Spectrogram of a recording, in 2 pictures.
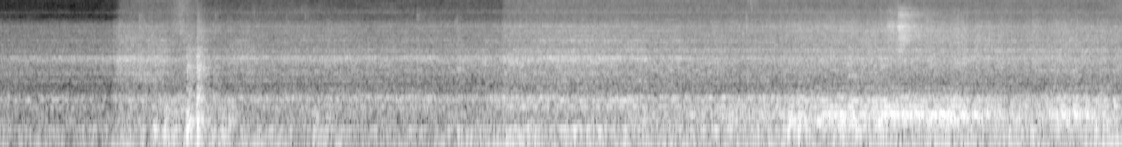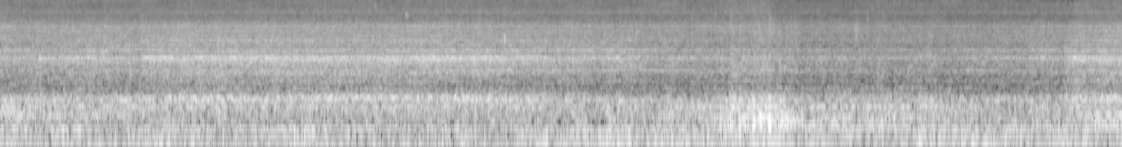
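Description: Passenger train running on mountain track, heard at the rear door of the carriage: a steady rumble of wheels on rails, with a sharp knock about two and a half seconds in and swells in loudness around twelve and twenty-five seconds.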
